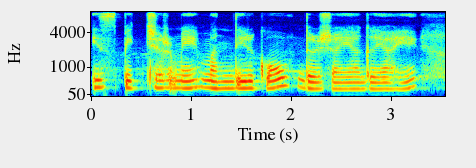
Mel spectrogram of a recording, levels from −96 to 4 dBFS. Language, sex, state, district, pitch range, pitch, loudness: Hindi, female, Arunachal Pradesh, Papum Pare, 195-225 Hz, 210 Hz, -16 LUFS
